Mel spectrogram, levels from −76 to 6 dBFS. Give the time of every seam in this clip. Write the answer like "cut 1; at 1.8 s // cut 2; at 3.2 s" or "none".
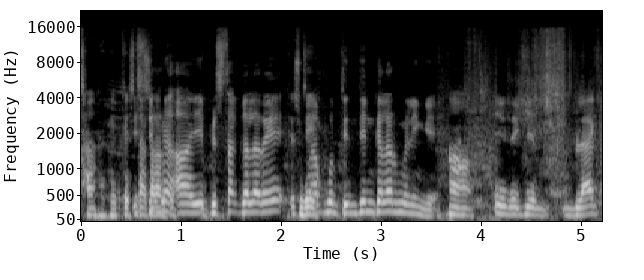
cut 1; at 4.0 s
